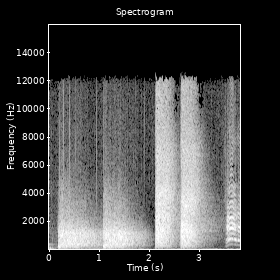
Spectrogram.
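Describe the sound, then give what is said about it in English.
Four loud carbine rifle shots ring out in a horseback gunfight, each a sharp crack trailing off in a long decay, the last two close together, followed by a voice speaking at the end. “Smack out of his saddle. Nice shooting, Cherokee.”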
